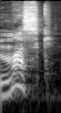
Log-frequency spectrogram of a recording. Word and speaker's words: Musch: my middle name and musk is spelled mu C but it said like a k yeah so Megan is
